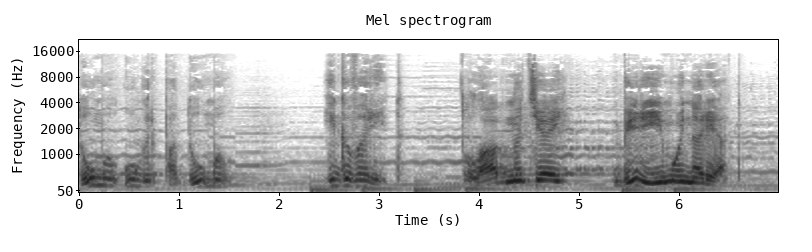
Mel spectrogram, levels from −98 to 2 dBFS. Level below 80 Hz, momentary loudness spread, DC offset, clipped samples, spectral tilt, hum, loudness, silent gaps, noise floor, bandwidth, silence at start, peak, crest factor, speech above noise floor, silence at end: -44 dBFS; 21 LU; under 0.1%; under 0.1%; -4.5 dB/octave; 50 Hz at -50 dBFS; -18 LUFS; none; -46 dBFS; 15 kHz; 0 s; -4 dBFS; 16 dB; 30 dB; 0.5 s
